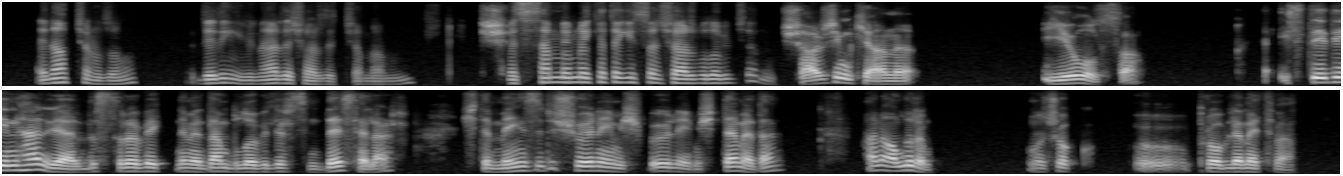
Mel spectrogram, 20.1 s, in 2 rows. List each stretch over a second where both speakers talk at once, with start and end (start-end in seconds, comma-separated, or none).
none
